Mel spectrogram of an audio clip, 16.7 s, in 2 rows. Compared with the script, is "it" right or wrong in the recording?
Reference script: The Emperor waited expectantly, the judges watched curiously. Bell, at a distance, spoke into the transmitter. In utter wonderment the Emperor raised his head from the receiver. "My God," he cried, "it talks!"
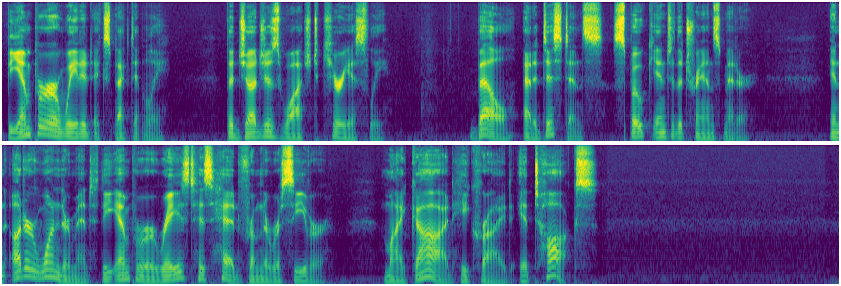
right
